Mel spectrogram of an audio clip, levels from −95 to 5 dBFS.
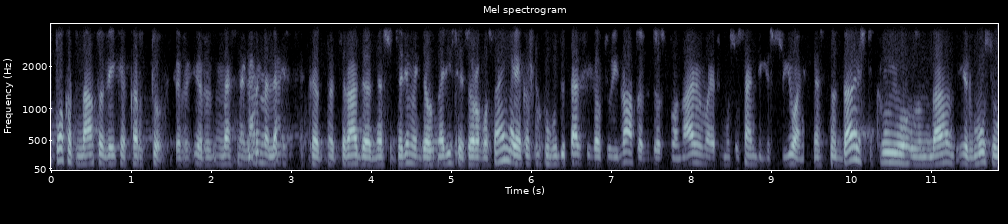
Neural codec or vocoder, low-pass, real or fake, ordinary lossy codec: none; 3.6 kHz; real; Opus, 32 kbps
